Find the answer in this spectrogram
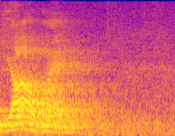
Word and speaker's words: Yahweh: was the true God we call him Jehovah they pronounced it Yahweh the other was the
